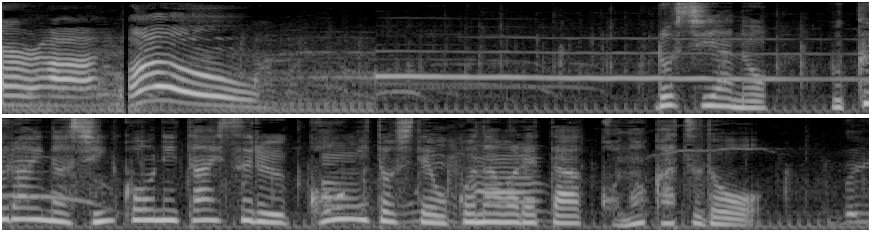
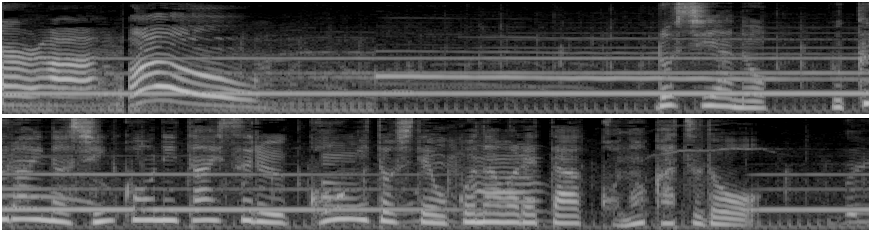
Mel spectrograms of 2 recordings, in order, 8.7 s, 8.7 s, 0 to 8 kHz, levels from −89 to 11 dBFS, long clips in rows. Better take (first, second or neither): first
